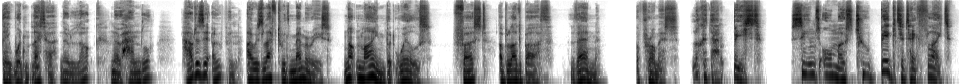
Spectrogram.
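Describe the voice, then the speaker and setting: An actor playing a grave, measured fantasy adventurer in a video game, narrating with solemn, deliberate theatricality. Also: male voice, fairly low pitch, big pitch swings, darkish tone, slightly rough, no echo, studio quality, full character voice. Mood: wry, curt. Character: measured, grave male fantasy adventurer recalling his journey. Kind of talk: scripted game narration and character lines.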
